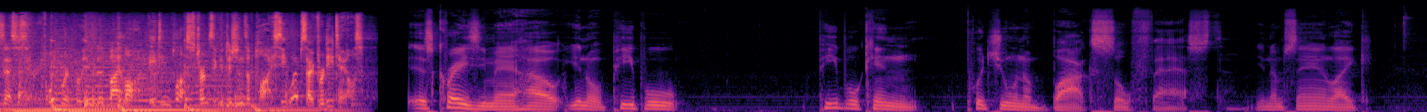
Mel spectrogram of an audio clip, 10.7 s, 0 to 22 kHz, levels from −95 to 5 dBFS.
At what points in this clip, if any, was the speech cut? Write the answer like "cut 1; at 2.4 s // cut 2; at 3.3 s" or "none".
cut 1; at 3.1 s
